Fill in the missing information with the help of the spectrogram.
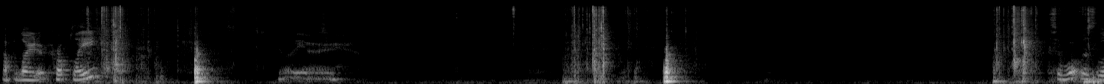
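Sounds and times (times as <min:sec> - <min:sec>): cards rustling: 0:00.9 - 0:04.8, 0:05.6 - 0:07.4, 0:09.9 - 0:11.0
person speaking: 0:10.5 - 0:11.0.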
